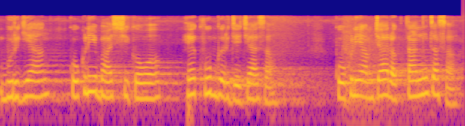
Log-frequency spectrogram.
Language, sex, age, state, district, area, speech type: Goan Konkani, female, 30-45, Goa, Canacona, rural, spontaneous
